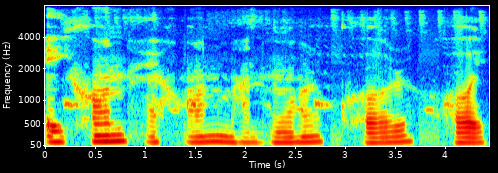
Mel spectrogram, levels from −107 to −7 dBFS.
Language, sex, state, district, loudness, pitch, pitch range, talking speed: Assamese, male, Assam, Sonitpur, -21 LUFS, 115 Hz, 105-125 Hz, 65 wpm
